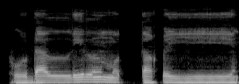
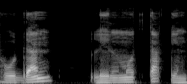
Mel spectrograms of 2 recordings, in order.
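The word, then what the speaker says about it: هُدًى لِّلْمُتَّقِينَ: yang ada di depannya jadi cara membacanya hudallilmuttaqin ynag Jadi bukan dibaca Hudan lilmuttaqiina tetapi suaratani disini harus dimasukkan ke huruf lam yang ada di depannya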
